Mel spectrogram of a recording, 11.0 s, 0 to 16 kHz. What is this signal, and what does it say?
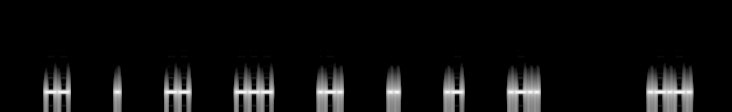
Morse code, heard as a keyed tone, about 25 wpm, spaced as for 10 wpm, 550 Hz. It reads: MEMORIAL <AR>
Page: news-headlines-in-morse-code-at-10-wpm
